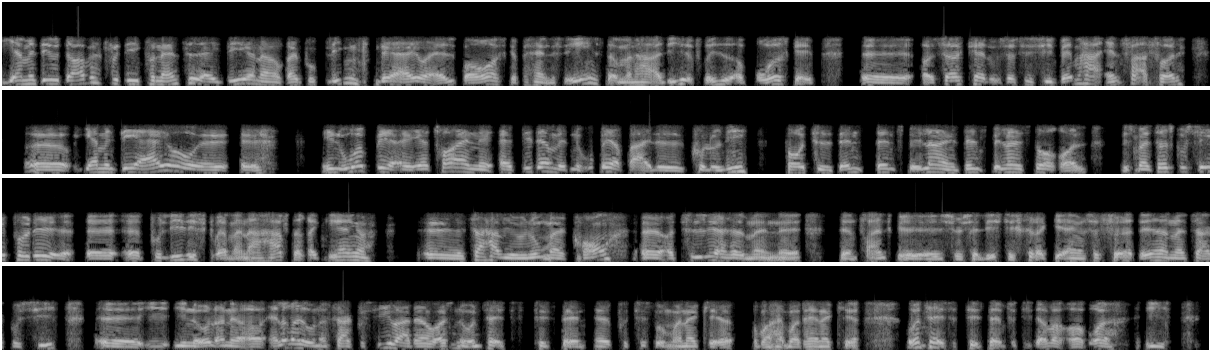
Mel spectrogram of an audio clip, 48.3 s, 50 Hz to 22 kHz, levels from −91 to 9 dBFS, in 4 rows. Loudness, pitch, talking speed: -25 LUFS, 255 Hz, 170 wpm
